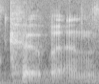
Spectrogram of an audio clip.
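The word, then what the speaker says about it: Cockburn's: bones not quite it's Coburn's actually we don't pronounce the CK cool burns so that is a clue no that's a clock so sock Coburn's special reserve a very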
